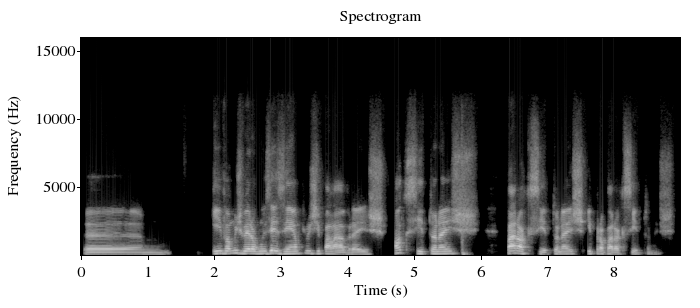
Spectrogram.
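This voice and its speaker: Slow, patient teacher, a man. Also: mid-range voice, a bit bright. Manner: slow, patient explaining with frequent fillers and check-ins. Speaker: Portuguese grammar teacher. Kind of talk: live online lesson.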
